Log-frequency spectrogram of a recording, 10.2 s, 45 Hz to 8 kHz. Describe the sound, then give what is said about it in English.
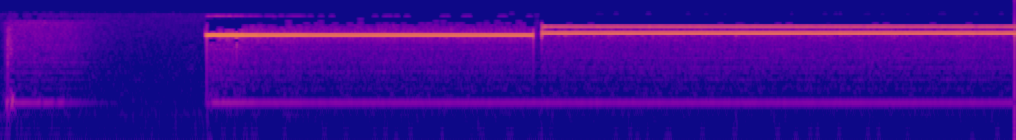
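A short burst of phone-line ringing on a call to a 1-800 number, a brief silence, then a 2400 baud modem picks up with steady high electronic answer tones over a low hum that hold unbroken, with one quick click and pitch shift midway as it switches toward TDD sound. “And what we'll hear a modem pick up first, and then the modem will switch to TDD sound, so you can hear what they both sound like.”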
